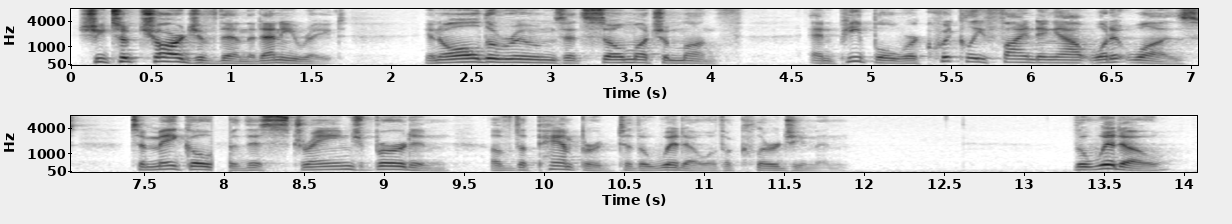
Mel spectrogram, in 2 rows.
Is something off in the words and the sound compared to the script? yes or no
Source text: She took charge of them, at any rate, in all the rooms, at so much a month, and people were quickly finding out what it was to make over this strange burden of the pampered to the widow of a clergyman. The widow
yes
